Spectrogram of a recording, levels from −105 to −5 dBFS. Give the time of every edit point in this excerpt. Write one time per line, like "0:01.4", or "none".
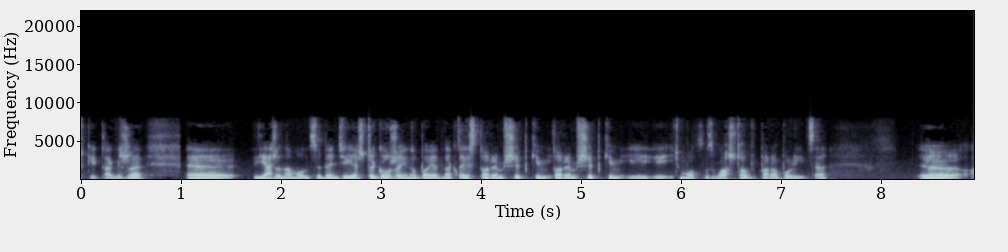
0:01.0
0:01.9
0:03.8
0:04.7
0:05.9
0:06.3
0:06.7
